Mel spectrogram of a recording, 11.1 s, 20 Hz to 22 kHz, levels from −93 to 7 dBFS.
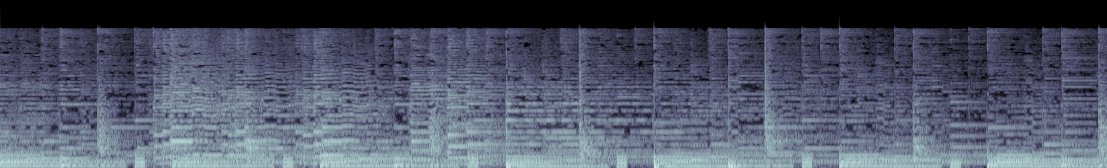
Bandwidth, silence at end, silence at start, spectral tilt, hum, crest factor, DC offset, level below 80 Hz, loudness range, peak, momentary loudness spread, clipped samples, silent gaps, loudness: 11.5 kHz; 0 s; 0 s; -6.5 dB/octave; none; 18 dB; under 0.1%; -26 dBFS; 2 LU; -2 dBFS; 6 LU; under 0.1%; none; -20 LUFS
